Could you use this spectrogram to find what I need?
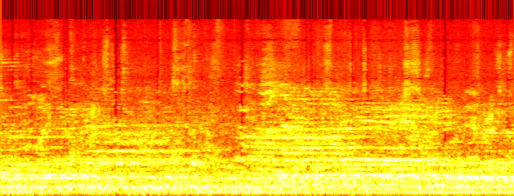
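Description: A man chants steadily in a large echoing hall.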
